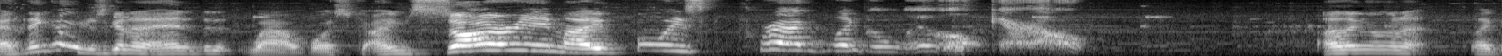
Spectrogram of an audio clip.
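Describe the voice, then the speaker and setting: A man doing casual let's play commentary, rambling and self-deprecating, muttering asides then bursting into sudden shouts at the game. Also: on the high side. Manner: excitable, swings between mumbling asides and sudden shouts.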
